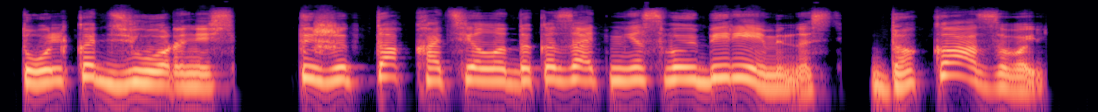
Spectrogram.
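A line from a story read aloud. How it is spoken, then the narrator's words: Angry. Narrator (Russian): Зло закончил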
